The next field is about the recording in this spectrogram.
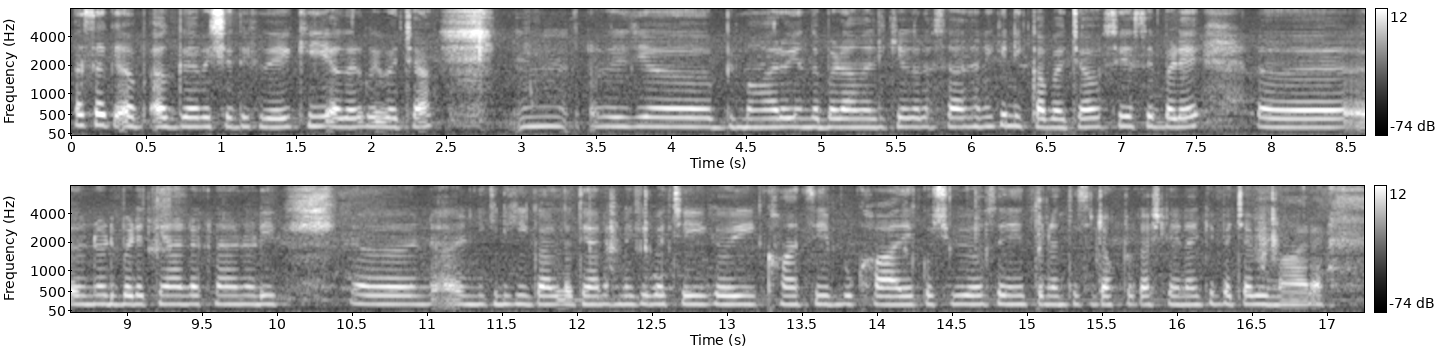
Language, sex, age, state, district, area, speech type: Dogri, female, 18-30, Jammu and Kashmir, Jammu, rural, spontaneous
